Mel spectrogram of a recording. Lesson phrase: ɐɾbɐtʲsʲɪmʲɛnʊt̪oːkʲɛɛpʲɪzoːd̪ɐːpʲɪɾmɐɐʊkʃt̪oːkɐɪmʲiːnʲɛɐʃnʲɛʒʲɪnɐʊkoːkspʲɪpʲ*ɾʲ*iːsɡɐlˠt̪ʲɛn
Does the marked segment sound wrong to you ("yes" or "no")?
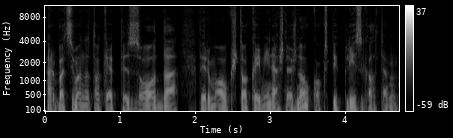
yes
